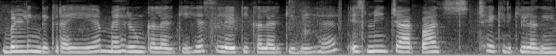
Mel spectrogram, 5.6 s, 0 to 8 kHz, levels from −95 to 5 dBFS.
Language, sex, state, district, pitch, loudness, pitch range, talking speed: Hindi, female, Bihar, Bhagalpur, 245 Hz, -18 LUFS, 225-260 Hz, 215 wpm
